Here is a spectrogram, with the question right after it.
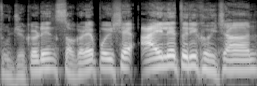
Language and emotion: Goan Konkani, angry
